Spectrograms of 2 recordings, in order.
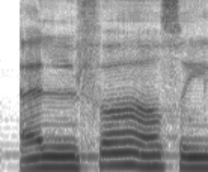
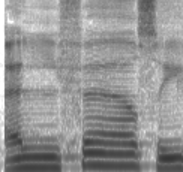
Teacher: الفاء مرققة والألف التي بعدها مرققة · Shown in: second take · Term: ترقيق حرف الفاء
